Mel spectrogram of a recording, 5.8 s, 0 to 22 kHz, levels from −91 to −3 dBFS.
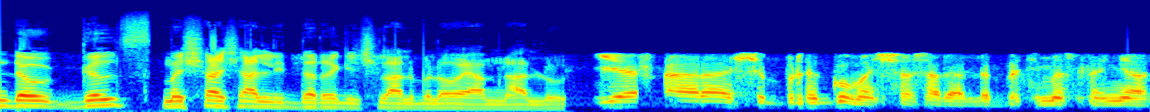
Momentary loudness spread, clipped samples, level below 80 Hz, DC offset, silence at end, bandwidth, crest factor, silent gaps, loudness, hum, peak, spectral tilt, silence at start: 6 LU; under 0.1%; -72 dBFS; under 0.1%; 0 s; 13 kHz; 18 dB; none; -27 LUFS; none; -8 dBFS; -4 dB/octave; 0 s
